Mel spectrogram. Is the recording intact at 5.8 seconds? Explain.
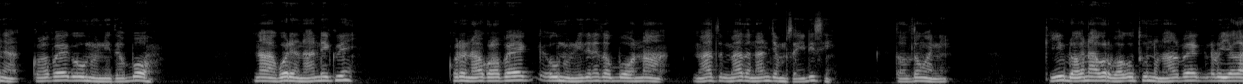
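Yes, the speech at 5.8 s is intact, with no dropout, click, distortion or other technical fault at that moment.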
